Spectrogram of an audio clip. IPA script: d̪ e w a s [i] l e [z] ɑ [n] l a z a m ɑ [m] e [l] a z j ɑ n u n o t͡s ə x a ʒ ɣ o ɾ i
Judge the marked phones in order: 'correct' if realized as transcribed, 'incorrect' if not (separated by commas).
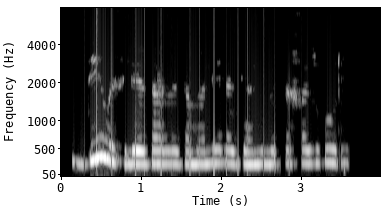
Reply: correct, correct, correct, incorrect, correct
